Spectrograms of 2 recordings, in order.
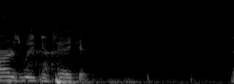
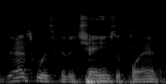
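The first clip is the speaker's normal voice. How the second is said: ordinary delivery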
